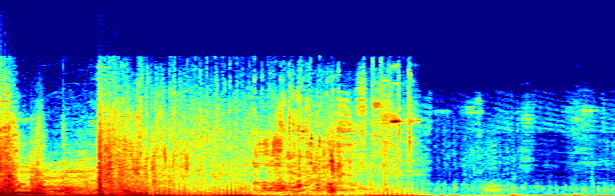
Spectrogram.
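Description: Film action sound effects: a heavy boom with a deep rumble and crashing, shattering glass as a man is blasted through a glass wall. A second sharp hit comes about a second in, and the din drops away after about four seconds.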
